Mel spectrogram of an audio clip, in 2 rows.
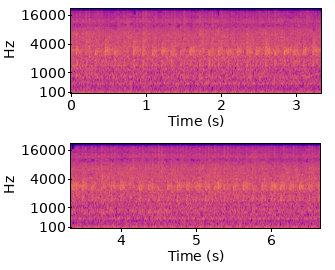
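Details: Yanmar YM276 diesel tractor on first start after clutch and pilot bushing replacement: even, steady clatter at constant idle with a regular beat and nothing irregular; engine healthy.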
